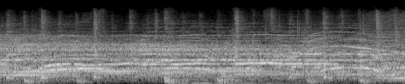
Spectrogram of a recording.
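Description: Audience cheering and whooping over the instrumental intro of a pop song with a steady beat, played loud through the hall's sound system.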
